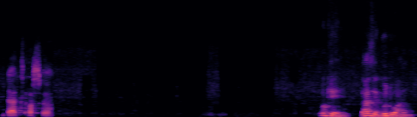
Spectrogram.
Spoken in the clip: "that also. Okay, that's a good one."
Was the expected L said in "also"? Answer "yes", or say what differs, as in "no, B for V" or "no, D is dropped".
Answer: no, L is dropped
